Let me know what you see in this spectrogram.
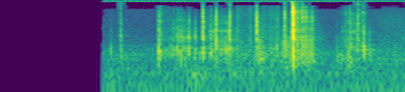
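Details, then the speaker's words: A few soft plastic clicks and rattles, then a sharper click as the lever of a Diskus dry-powder inhaler is pushed down after opening the cover, signalling the dose is loaded and ready to inhale; instructional demonstration. "Do të dëgjoni një klik që tregon se doza është gati për t'u marrë."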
